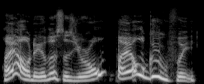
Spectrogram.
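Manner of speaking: Goofy with long face shape; long-faced Goofy greeting; Goofy voice, stretched face; Goofy impression. Shown as a demonstration. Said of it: "more of this shape".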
